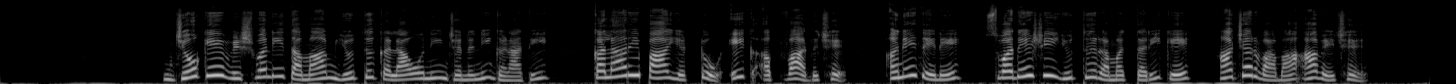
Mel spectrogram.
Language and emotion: Gujarati, neutral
